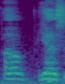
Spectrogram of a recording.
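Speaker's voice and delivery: put-on high, halting frail old man. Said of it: "this kind of frail voice".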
